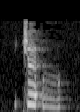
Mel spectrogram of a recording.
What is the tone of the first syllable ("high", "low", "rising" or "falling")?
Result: high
